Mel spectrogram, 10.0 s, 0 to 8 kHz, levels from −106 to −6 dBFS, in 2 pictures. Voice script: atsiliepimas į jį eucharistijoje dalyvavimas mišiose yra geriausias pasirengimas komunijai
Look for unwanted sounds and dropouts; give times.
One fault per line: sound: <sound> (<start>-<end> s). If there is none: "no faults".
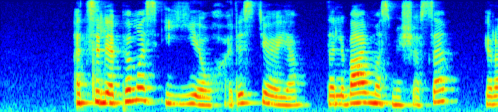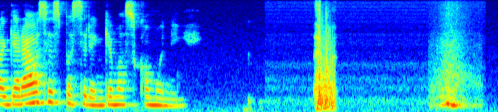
sound: cough (8.1-8.4 s)
sound: whoosh (9.3-9.8 s)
